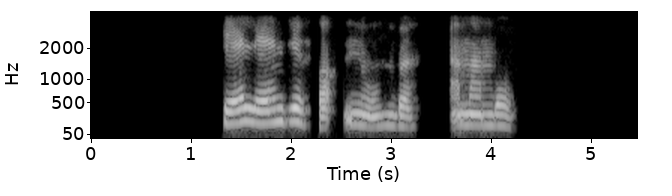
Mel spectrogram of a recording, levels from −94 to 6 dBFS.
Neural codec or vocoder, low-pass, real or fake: codec, 44.1 kHz, 7.8 kbps, DAC; 3.6 kHz; fake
